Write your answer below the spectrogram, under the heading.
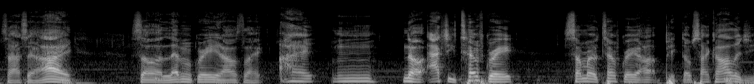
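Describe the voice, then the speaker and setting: A man with an American accent at medium pitch, fairly quick pace and ordinary pitch variation, music playing in the background. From US, Nigerian parents. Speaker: drummer and counselor. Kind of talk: casual chat.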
